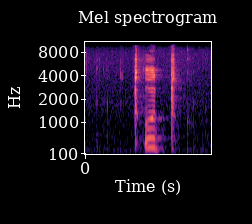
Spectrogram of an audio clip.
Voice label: "тIутI", Aghul

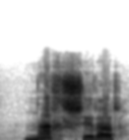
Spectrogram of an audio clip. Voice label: "нахширар", Aghul

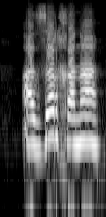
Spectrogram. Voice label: "азархана", Aghul

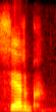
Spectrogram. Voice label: "серг", Aghul

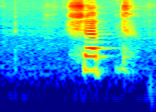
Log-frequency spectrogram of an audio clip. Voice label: "шатт", Aghul

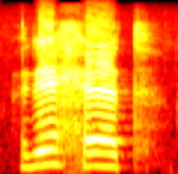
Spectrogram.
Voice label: "рехIет", Aghul

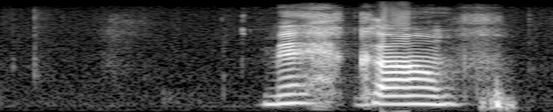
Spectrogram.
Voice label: "мехIкамф", Aghul

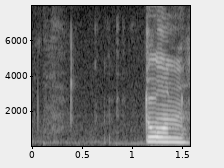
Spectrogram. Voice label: "ттун", Aghul

